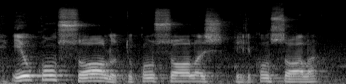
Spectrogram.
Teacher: consolo, com o O aberto, na primeira pessoa do singular, do presente do indicativo do verbo consolar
